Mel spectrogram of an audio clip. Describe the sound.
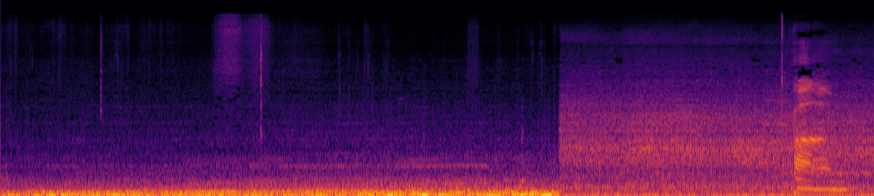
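Heavy, continuous road traffic of many cars rumbles loudly for several seconds, then the scene abruptly shifts to a thinner, hissier background with a brief voice near the end.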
